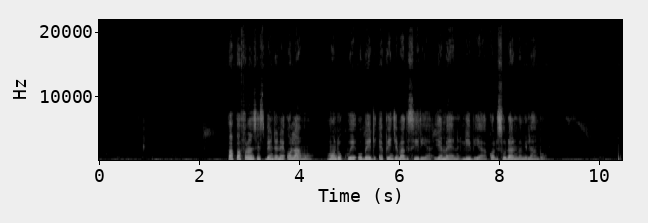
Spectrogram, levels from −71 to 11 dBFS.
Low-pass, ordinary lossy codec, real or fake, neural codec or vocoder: none; none; real; none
